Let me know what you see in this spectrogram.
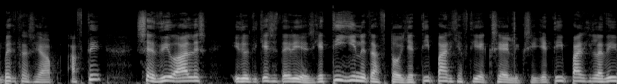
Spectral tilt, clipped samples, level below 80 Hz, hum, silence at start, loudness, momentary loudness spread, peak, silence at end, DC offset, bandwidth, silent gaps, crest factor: -6 dB/octave; under 0.1%; -46 dBFS; none; 0 s; -23 LUFS; 8 LU; -4 dBFS; 0 s; under 0.1%; 14 kHz; none; 18 dB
